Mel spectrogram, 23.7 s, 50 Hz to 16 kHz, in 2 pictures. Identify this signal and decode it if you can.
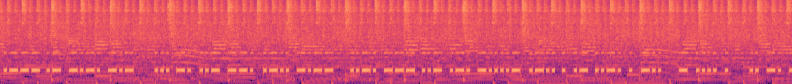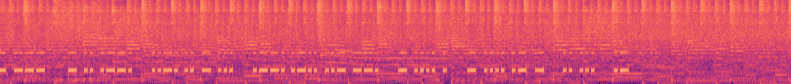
Morse code, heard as a keyed tone, hand-sent with a paddle, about 28 wpm, 570 Hz. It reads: JACK SNUGLY FOUR-LEAFED THE INTO TIP FITS PLUG THE THAT IS A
